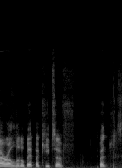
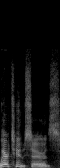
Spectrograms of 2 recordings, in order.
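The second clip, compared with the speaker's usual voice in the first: synthetic robotic machine voice, chiming; 6 semitones higher than usual. Narrator voicing the taxi cab as the passengers get in, robotic voice. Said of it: "robotic voice chimes in again".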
